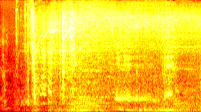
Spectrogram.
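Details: A car engine starts and then runs with a rough, revving drone, with faint voices and mechanical clatter; no animal sounds.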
